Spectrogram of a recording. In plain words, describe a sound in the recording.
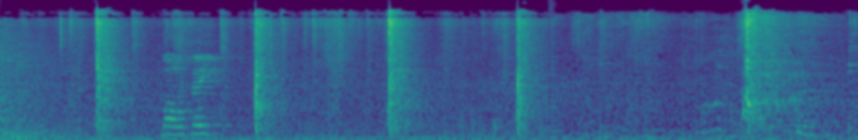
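Badminton rackets strike a shuttlecock with sharp pops outdoors.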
